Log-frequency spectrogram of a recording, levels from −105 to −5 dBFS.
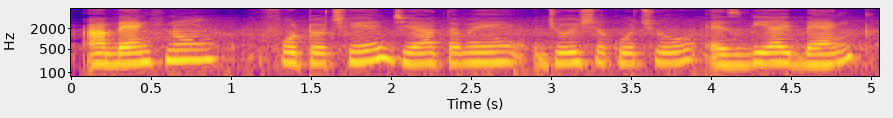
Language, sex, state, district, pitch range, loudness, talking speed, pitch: Gujarati, female, Gujarat, Valsad, 190-215 Hz, -19 LUFS, 155 wpm, 195 Hz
